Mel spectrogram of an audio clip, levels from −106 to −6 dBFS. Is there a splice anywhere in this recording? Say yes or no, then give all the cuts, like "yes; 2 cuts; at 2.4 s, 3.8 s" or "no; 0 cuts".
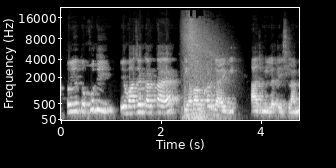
yes; 1 cut; at 2.5 s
